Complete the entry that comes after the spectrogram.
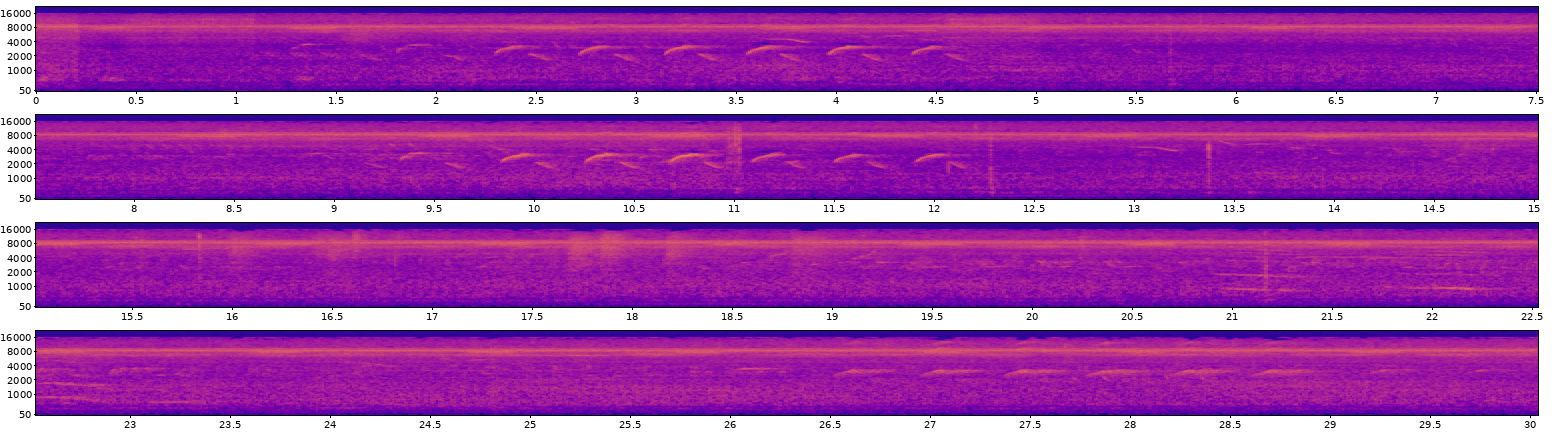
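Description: Outdoor ambience with a songbird singing a quick series of six or seven downward-slurred whistled notes three times, plus a few lower calls about two-thirds of the way through. A steady thin high tone and a faint hiss lie under it.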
